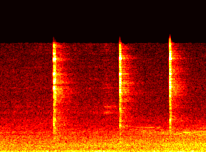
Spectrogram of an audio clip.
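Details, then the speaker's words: Bicycle wheel truing after removing the biggest low: three sharp light ticks about half a second apart in a quiet room as remaining high spots on the spinning rim brush the gauge. Wheel still out of true. "okay and what's actually happening now is because we took out the big the big big run out on the bottom from uh from from here there's actually a few high spots"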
